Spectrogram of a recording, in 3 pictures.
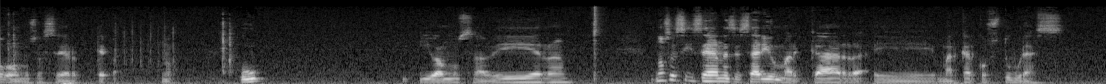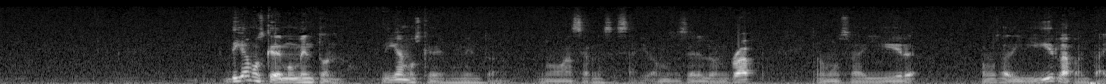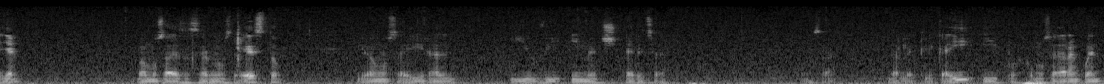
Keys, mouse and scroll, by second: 0.1 i, 1.2 Escape, 2.2 u, 13.5 click, 14.8 click, 21.0-23.6 drag, 24.5 t, 26.3 click, 27.9 click, 29.0-29.6 scroll down 2, 30.3 click, 31.1-31.8 scroll up 1, 32.0 scroll down 2.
